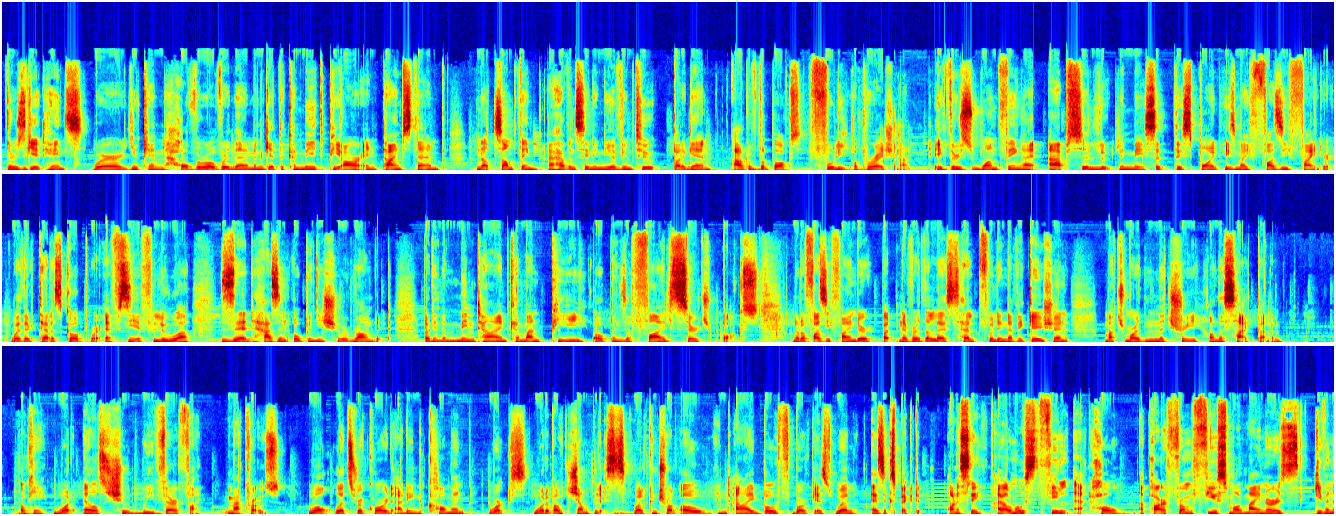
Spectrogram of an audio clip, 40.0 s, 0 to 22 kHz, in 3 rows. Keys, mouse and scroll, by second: 11.3 space, 11.4 space, 12.8 Down, 13.4 Down, 14.2 Down, 14.8 ctrl+c, 15.2 space, 15.4 /, 27.0 typing, 28.3-30.6 typing, 32.7-33.9 typing, 34.4 ctrl+o.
